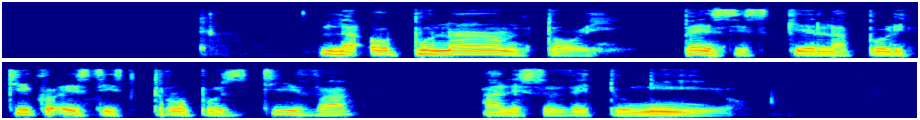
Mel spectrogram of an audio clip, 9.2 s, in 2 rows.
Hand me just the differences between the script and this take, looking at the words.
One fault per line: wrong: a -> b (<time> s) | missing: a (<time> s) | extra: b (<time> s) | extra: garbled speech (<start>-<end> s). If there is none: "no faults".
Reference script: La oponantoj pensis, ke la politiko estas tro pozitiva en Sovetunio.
wrong: estas -> estis (5.0 s)
wrong: en -> al (7.1 s)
